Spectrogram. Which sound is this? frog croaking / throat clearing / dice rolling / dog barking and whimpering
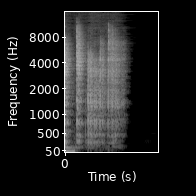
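dice rolling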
